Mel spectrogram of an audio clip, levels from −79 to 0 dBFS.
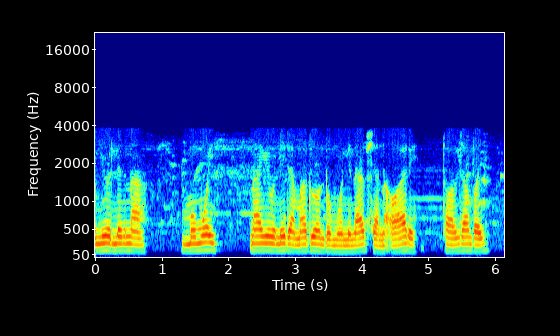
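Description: Nothing stood out on listening to this telephone-band speech, which carries the narrow 200 Hz to 3.4 kHz line band expected of G.711 telephone coding.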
